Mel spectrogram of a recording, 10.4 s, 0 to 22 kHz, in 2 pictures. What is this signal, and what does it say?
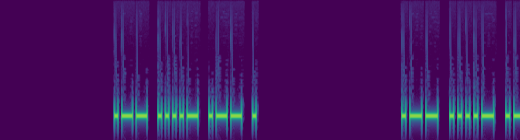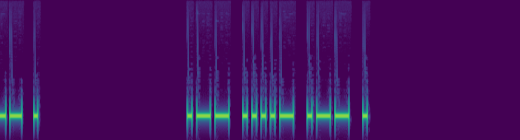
Morse code, heard as a keyed tone, about 30 wpm, 700 Hz. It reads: W4WE W4WE W4WE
